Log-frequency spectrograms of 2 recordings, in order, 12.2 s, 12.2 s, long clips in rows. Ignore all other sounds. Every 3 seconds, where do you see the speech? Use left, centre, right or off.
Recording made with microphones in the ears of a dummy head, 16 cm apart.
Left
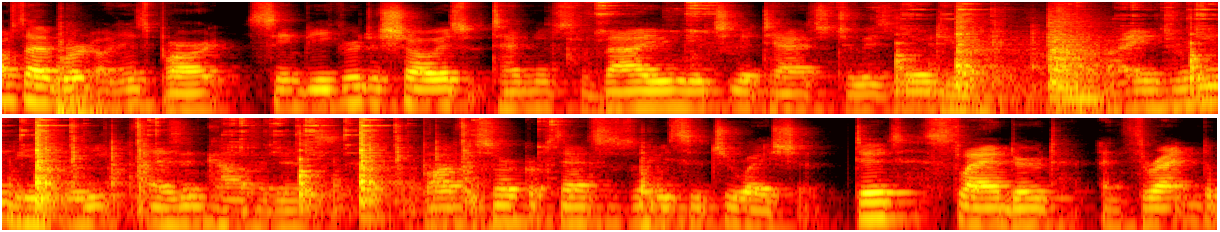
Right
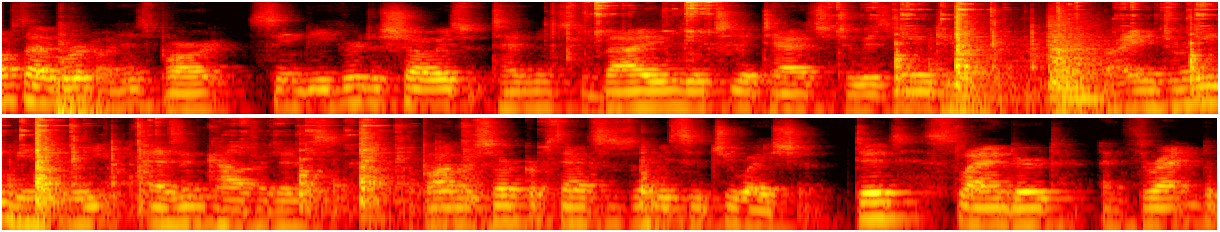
left, centre, centre, left.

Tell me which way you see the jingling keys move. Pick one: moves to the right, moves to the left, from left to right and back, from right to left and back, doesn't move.
moves to the left.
